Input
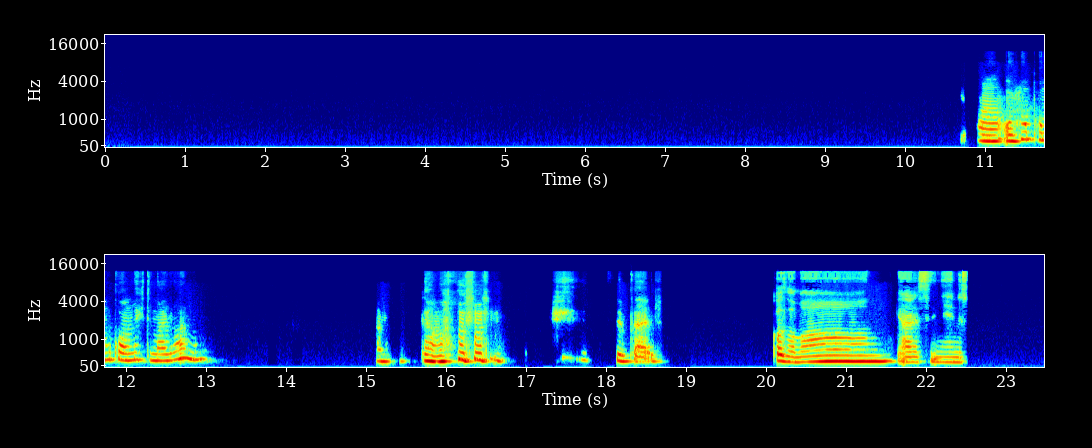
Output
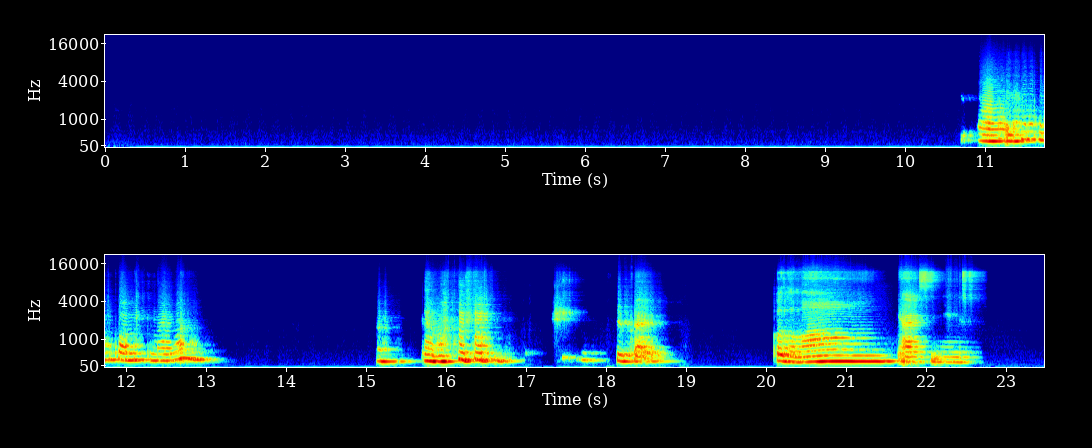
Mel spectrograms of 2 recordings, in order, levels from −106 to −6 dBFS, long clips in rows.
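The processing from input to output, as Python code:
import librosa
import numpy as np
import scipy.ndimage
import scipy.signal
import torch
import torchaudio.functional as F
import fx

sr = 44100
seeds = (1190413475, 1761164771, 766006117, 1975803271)

y = fx.wiener(x, sr, points=15)
y = y + 10.0 ** (-7.0 / 20.0) * np.pad(y, (int(80 * sr / 1000.0), 0))[:len(y)]
y = fx.rev_gated(y, sr, seeds[0], gate_ms=200, shape='falling', drr_db=7.0)
y = fx.rotary_switch(y, sr, hz=5.5, then_hz=0.85, switch_at_s=15.9)
y = fx.sustainer(y, sr, db_per_s=110.0, at=(16.65, 20.13))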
